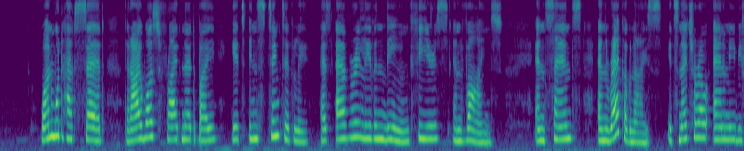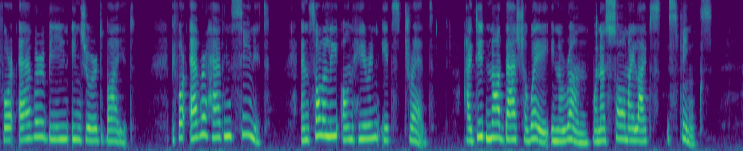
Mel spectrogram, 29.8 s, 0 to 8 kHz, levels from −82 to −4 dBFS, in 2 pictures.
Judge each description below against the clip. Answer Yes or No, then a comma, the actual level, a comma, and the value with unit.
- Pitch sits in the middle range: No, high, 245 Hz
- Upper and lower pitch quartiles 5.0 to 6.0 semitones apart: No, average, 3.0 semitones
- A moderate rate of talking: No, slow, 115 wpm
